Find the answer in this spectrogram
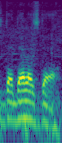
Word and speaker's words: Tetelestai: It's the proper pronunciation is Tetelestai.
